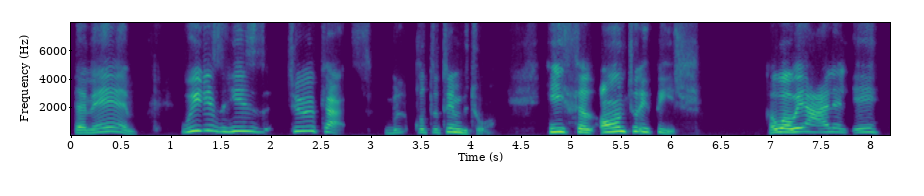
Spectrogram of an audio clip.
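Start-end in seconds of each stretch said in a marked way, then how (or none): 1.1-3.0 slow reading aloud. Shown as a demonstration. Reading the script aloud slowly. 4.8-6.3 slow, louder dictation of the English line; slow reading aloud. Shown as a demonstration. Reading the script aloud slowly.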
